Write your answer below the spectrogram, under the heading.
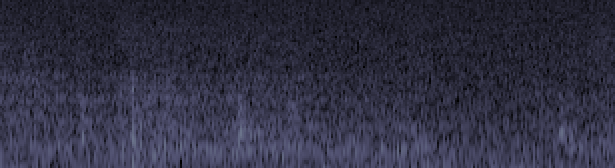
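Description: A clock ticks softly, its faint ticks spaced unevenly against a steady hiss of background noise. No one speaks.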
